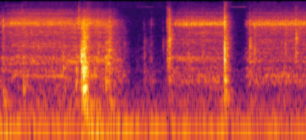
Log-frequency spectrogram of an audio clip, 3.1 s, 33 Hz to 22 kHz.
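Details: Sony SL-HF600 NTSC SuperBeta VCR, after a jammed actuator mechanism was pushed back into place: small motor whir and soft clunks as a tape threads and loads; loading is smooth and normal.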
